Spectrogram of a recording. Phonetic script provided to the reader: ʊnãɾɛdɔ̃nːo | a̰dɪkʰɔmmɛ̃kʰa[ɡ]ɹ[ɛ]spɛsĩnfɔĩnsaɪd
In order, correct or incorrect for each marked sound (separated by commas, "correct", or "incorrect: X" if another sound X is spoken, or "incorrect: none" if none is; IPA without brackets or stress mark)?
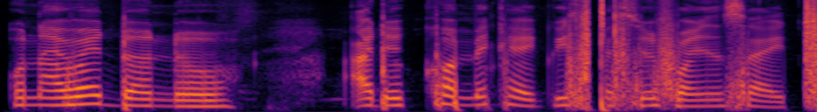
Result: correct, incorrect: i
